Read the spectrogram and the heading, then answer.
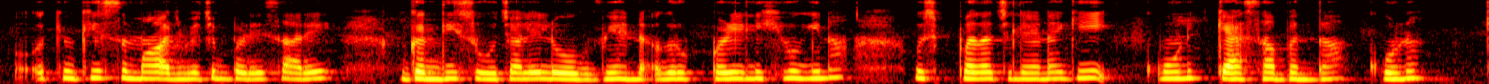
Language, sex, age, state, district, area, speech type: Dogri, female, 18-30, Jammu and Kashmir, Kathua, rural, spontaneous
